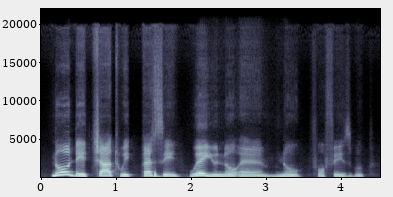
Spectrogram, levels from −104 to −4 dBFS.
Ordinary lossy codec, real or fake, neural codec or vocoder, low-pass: none; fake; autoencoder, 48 kHz, 32 numbers a frame, DAC-VAE, trained on Japanese speech; none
